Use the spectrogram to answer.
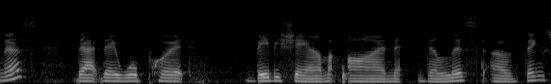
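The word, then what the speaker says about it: Babycham: Dear, and it was a play on the Baby Sham, that's the way you pronounce it, the Baby Sham uh beverage that um was created in the UK in 1953.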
